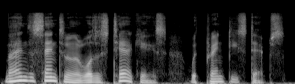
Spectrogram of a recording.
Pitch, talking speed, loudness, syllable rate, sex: 115 Hz, 185 wpm, -19 LUFS, 5.9 syllables/s, male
